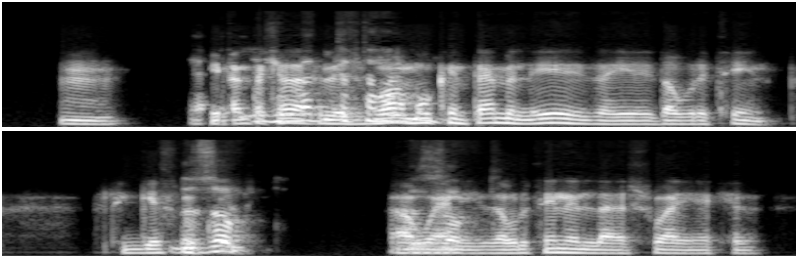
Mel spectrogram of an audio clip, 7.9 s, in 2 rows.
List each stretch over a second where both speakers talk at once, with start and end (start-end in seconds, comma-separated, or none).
1.0-2.3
